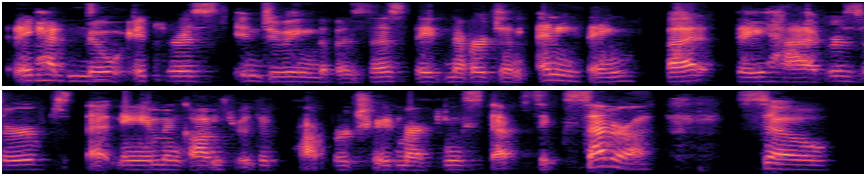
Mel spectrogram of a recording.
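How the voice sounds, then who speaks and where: Woman lawyer, guest on a live stream, has a cold, clears her throat, explains step by step with fillers. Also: sits low, steady tone, a little fast, poor audio. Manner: plain explanatory, uses hedging fillers. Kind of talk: live interview, explaining legal steps. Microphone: online video stream.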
